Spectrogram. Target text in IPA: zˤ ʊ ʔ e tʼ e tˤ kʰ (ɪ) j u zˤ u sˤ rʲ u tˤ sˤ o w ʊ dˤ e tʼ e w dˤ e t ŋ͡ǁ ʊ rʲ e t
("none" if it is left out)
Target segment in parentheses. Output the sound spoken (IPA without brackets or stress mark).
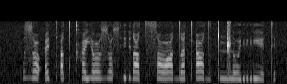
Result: ɪ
